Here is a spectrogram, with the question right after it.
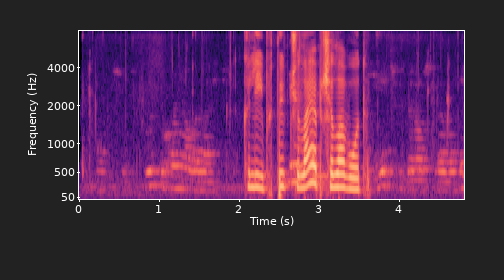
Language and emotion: Russian, neutral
